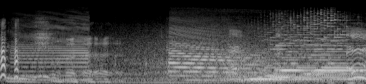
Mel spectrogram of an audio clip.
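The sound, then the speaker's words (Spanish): A car's horn honks in a loud, steady, buzzy blast lasting a couple of seconds, following a moment of people talking with warbling vocal sounds. “Sí sirve el pito. Mi esposa me dice que no sirve. el del carro.”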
